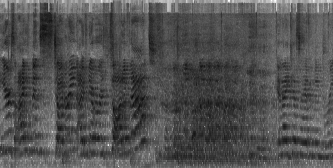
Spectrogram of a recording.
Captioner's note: laughter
